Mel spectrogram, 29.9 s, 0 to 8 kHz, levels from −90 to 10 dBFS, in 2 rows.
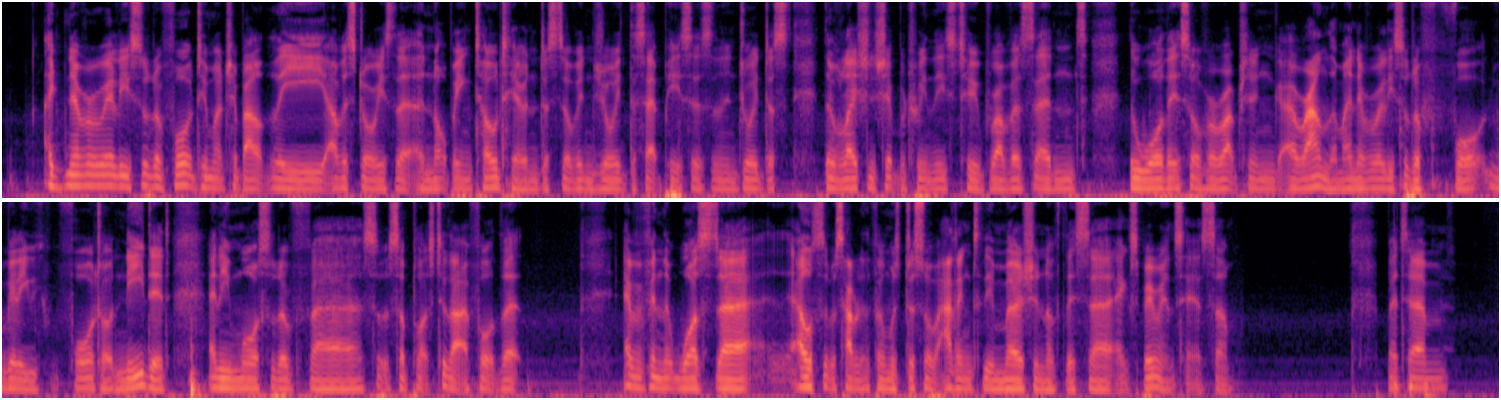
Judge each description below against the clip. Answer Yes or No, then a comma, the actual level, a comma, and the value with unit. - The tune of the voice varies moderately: No, narrow, 2.1 semitones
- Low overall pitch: Yes, very low, 95 Hz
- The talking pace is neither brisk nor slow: Yes, average, 190 wpm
